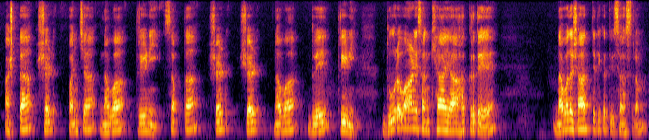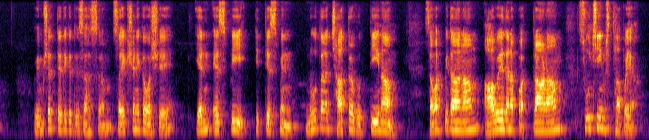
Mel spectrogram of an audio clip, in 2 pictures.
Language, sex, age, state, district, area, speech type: Sanskrit, male, 45-60, Andhra Pradesh, Kurnool, rural, read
